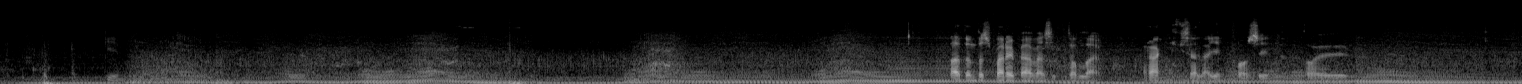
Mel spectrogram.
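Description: A car engine revs and roars, rising and falling.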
